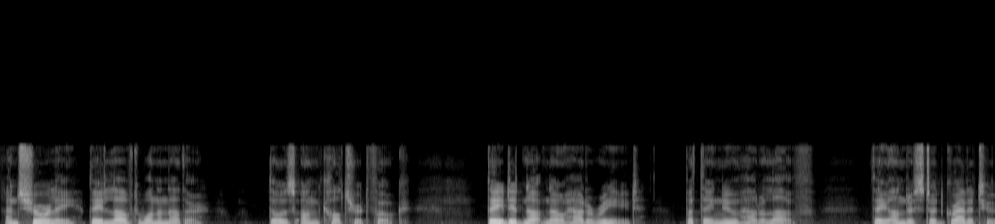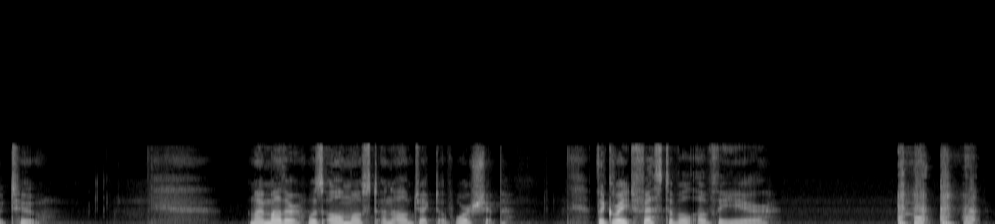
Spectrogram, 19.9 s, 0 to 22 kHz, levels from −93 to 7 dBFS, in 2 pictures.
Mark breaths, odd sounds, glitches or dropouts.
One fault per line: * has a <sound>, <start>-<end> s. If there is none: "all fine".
* has a cough, 18.9-19.8 s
